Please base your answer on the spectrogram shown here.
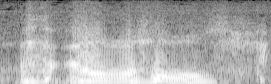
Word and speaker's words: Eau Rouge: How do you pronounce it again? Eau Rouge. Eau Rouge.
